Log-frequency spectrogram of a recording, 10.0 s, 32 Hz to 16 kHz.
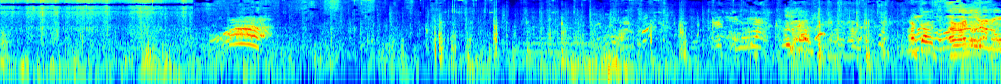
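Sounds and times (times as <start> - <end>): footsteps running on pavement: 0.0 - 10.0.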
